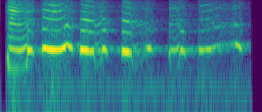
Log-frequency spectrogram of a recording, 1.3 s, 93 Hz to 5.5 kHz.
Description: kidlaf08.wav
